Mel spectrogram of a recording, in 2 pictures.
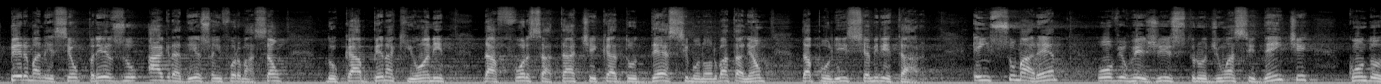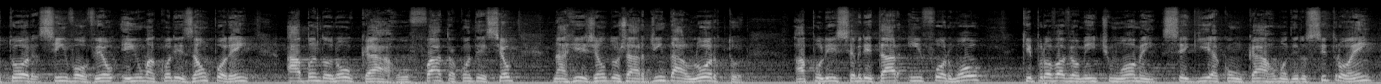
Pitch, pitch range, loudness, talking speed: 150 Hz, 135-160 Hz, -20 LUFS, 130 wpm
